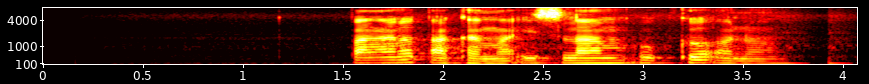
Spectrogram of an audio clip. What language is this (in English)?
Javanese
